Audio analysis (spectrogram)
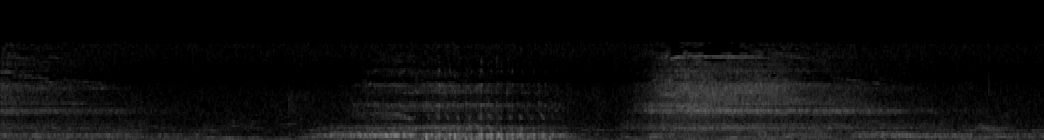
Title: Snore bitch snore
